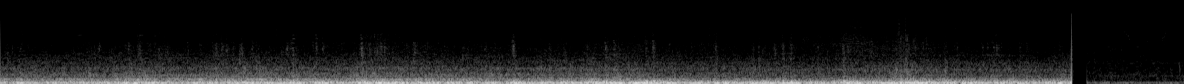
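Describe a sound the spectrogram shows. A car engine rumbles steadily inside a moving car.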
